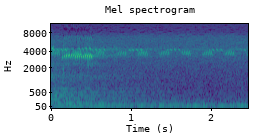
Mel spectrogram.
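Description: Faint cricket chirping: a regular run of short, high chirps about four a second, with one longer chirp near the start.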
